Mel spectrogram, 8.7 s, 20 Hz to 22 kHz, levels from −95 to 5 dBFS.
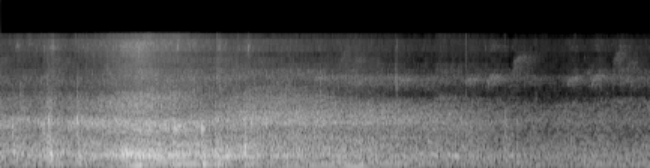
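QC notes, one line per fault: Throughout, Nellymoser compression: a rough, hissy halo and smeared, underwater quality with nothing above 10.6 kHz, likely from Nellymoser Asao coding at around 44 kbps, which fills starved bands with noise.
0.21–8.59 s, word clock ticks: sharp ticks of uneven strength roughly every 0.15 s, around seventy in all. An unlocked receiver clock drifting by roughly 150 ppm drops or repeats one sample at each slip.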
